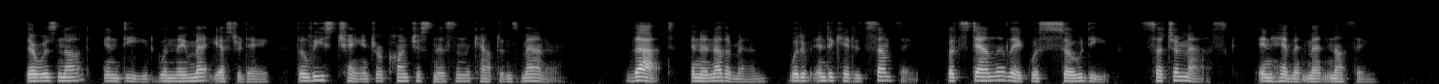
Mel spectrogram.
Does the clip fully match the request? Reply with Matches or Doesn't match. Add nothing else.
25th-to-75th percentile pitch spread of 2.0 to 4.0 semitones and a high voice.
Doesn't match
